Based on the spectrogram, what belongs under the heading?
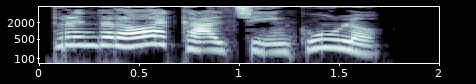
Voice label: kick some ass, italian female

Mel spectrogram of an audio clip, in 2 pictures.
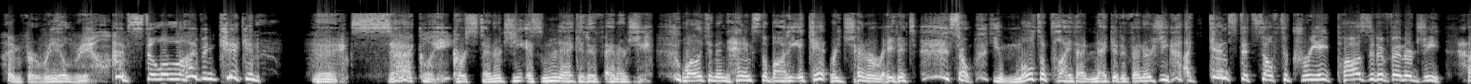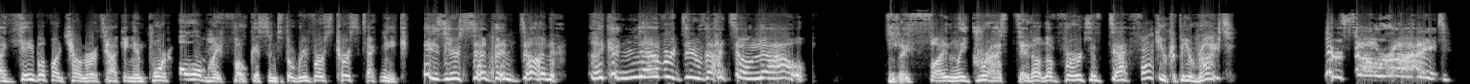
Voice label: yapping; gojo

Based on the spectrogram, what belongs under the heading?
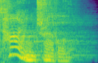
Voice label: time travel announcer; marble blast ultra

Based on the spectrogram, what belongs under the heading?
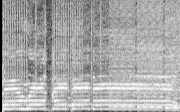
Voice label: rap battle announcer; barack obama

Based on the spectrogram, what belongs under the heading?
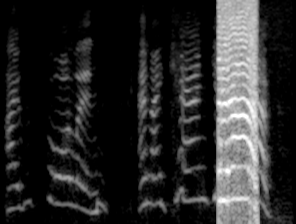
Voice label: bass boosted; ive fallen and i cant get up

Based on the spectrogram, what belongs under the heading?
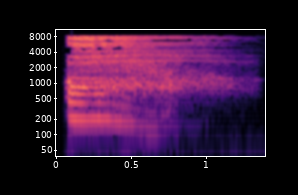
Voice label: voice damage m

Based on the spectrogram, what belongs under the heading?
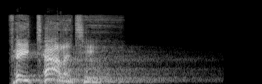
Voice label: fatality announcer; mortal kombat 9

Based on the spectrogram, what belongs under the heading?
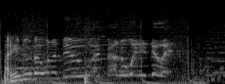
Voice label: excited

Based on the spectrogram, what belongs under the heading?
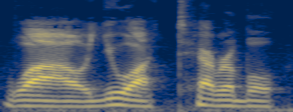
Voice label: jeers; scout

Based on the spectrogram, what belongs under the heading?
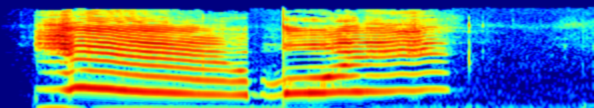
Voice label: yeah boi acapella

